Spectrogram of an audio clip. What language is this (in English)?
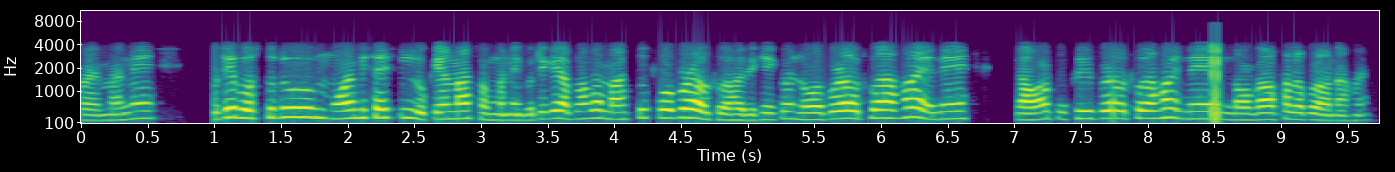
Assamese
